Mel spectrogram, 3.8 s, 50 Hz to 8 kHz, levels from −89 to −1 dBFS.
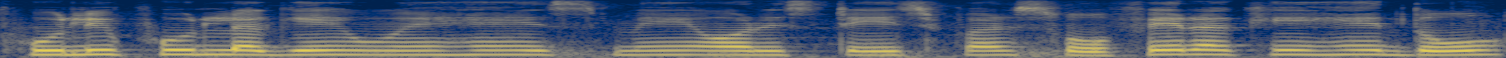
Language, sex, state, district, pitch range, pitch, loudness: Hindi, female, Madhya Pradesh, Bhopal, 210-225 Hz, 220 Hz, -16 LUFS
